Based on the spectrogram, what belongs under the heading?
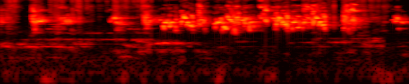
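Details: Pet budgies chattering in busy, squeaky warbles that rise and fall, overlapping calls filling most of the stretch with brief quieter gaps.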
